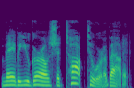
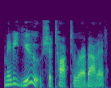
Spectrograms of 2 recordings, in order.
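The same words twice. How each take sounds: First: Said in the usual way. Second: YOU stressed, turning it back on the listener; pointed emphasis on YOU, rest falling away. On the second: A narrator's reading. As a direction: lean hard on "you". Caroline hands the suggestion back.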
